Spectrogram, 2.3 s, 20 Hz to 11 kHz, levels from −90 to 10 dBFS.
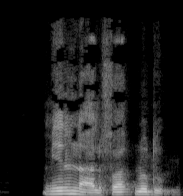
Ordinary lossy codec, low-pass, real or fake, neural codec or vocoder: MP3, 48 kbps; 9.9 kHz; fake; vocoder, 22.05 kHz, 80 mel bands, Vocos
